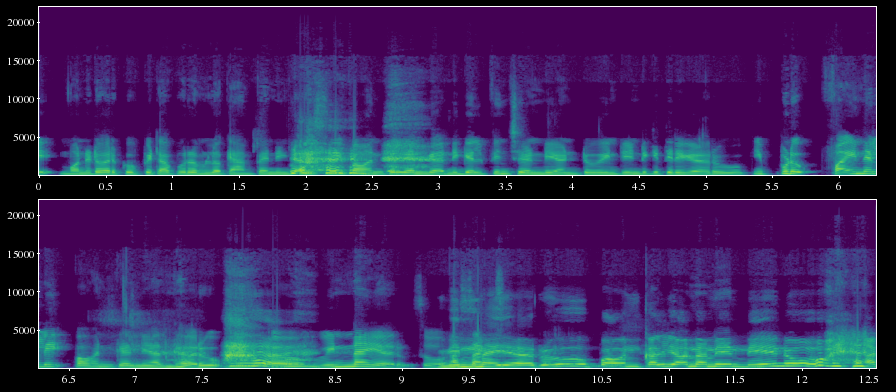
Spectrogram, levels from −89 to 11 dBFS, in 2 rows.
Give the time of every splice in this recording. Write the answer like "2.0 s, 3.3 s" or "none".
5.3 s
